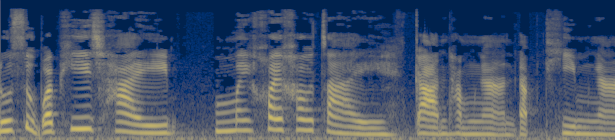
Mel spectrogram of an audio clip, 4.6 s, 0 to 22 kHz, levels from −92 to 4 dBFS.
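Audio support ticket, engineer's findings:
Damaged data in a compressed stream, two points in the speech. Component: compressed payload, corrupt bytes in transit or storage. Mechanism: decoder misreads the bad frame, loses sync, hunts for the next valid frame header. Symptom: short glitch at 1.61 s, under 20 ms. Same fault recurs at 3.87–3.90 s, about 36 ms, a longer glitch.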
